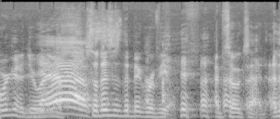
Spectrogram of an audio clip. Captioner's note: laugh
